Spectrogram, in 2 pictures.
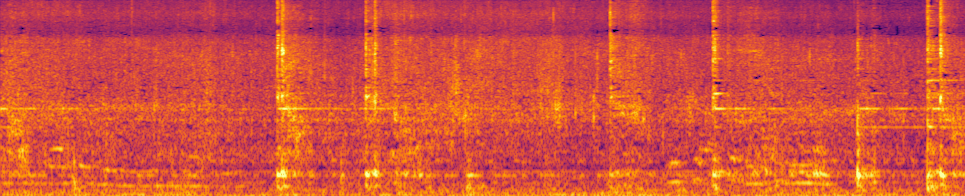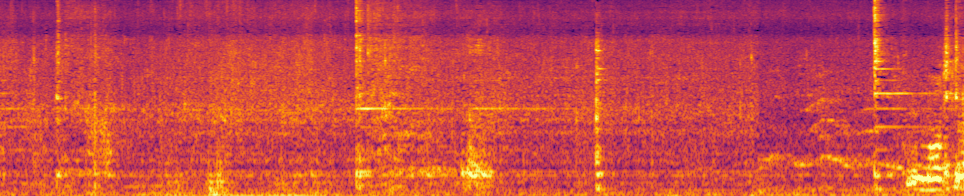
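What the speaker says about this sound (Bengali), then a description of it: "আলুগুলোকে পেঁয়াজের সঙ্গে ভেজে নেব।" Potatoes fry with onions in a pan, a continuous sizzle broken by repeated sharp spatula scrapes and clanks as they are stirred. Someone talks through the cooking.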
